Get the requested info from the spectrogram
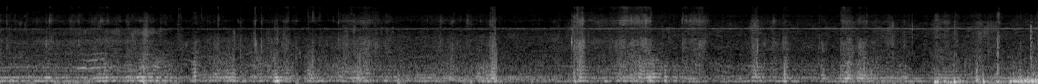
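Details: Wild bees buzzing around their colony during honey harvesting, an even low drone with faint overtones, interrupted by scattered knocks and crackling handling noises, swelling slightly near the end.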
